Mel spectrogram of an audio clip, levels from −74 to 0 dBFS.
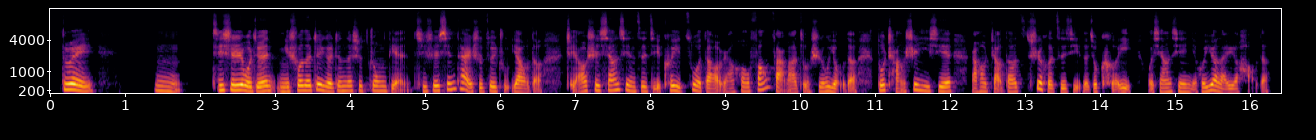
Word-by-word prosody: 对。 245 -7 +8 0.8
嗯， 200 0 -4 0.4
其 225 - +2
实 230 0 +8
我 200 -4 +7
觉 185 +2 +5
得 200 - -5
你 180 0 -1
说 210 +4 +3
的 210 0 +6
这 235 +2 +4
个， 180 -3 +4
真 195 +4 -2
的 200 - 0
是 205 0 -4
重 200 -1 -3
点， - - -3
其 190 - -6
实 205 +2 +2
心 255 +6 +1
态 275 -10 +1
是 170 0 -4
最 185 +3 0
主 185 - -10
要 160 -2 +1
的。 - - -6 0.3
只 - - -8
要 190 - -1
是 215 +2 0
相 220 +1 0
信 230 -6 -1
自 190 0 -2
己 185 - -5
可 210 - -1
以 195 - +2
做 205 +4 0
到， 155 -4 -1
然 155 - -8
后 180 +2 -4
方 240 - -2
法 - - 0
嘛， - - -5
总 - - -7
是 180 - -3
会 190 - +1
有 160 - +2
的， - - -3 0.2
多 220 +1 +3
尝 - - -6
试 240 - 0
一 200 - -3
些， 185 0 +2 0.2
然 - - -4
后 180 -1 -3
找 175 - -3
到 170 0 -2
适 175 +10 0
合 245 - -1
自 150 0 -4
己 150 - -8
的 - - -4
就 160 - -2
可 - - -6
以， 160 - -2 0.2
我 - - -4
相 165 +1 -5
信 165 -2 -3
你 130 - -7
会 170 +5 -1
越 225 0 +5
来 165 -9 -1
越 145 +1 -2
好 - - -13
的。 - - -9
190 Hz, 270 characters per minute, -21 LUFS, 170-215 Hz, 0.8 s, 对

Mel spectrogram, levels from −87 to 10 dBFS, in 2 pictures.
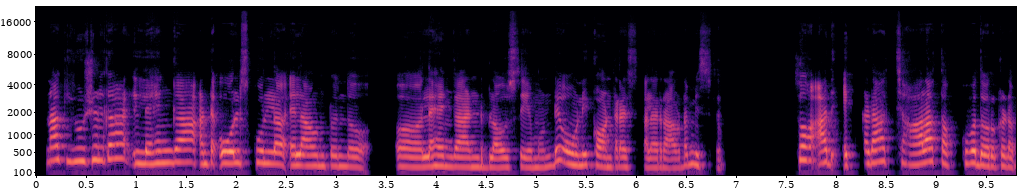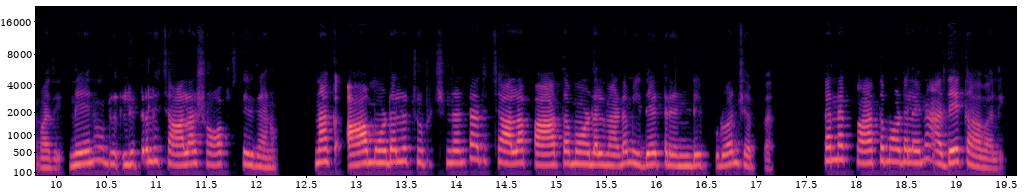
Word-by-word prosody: నాకు 320 0 +3
యూజువల్‌గా 325 +3 +2 0.3
లెహెంగా 270 +2 +2 0.2
అంటే, 265 +2 -1
ఓల్డ్ 260 +1 +6
స్కూలులో 260 -2 +1 0.2
ఎలా 215 -1 +4
ఉంటుందో 205 -2 -3 0.5
ఆహ్, 190 -1 0
lehenga 200 -1 +1
and 190 0 -3
blouse 180 0 -1
సేముండి 185 +7 -3
only 225 -1 +2
contrast 190 -1 -2
colour 180 0 -3
రావడం 175 +8 -5
ఇష్టం. 235 +1 -18 0.7
సో, 330 - +4 0.2
అది 270 - 0
ఎక్కడా 255 +5 -1 0.2
చాలా 255 +3 +4
తక్కువ 255 +2 -1
దొరకడం. 205 -3 -1
అది 175 - -10 0.2
నేను 260 +5 +2 0.2
లి - - -4
లిటరల్లీ 275 +4 -2
చాలా 230 +2 +2
షాప్స్ 240 0 -5
తిరిగాను. 205 -6 -2 0.5
నాకు 290 +2 +1 0.2
ఆ - - +7
మోడల్‌లో 280 +2 +2
చూపించ్ఛందంటే, 270 +2 -4
అది 320 - -10
చాలా 260 -1 +4 0.2
పాత 230 0 +3 0.2
మోడల్ 240 -1 +2
మేడం 245 +4 -2
ఇదే 235 +1 +2
ట్రెండ్ 215 -2 -1
ఇప్పుడు 220 -1 -7
అని 260 - -3
చెప్పారు. 165 -5 -10 0.5
కానీ, 315 +1 +1
నాకు 330 0 -5
పాత 270 +1 +1
మోడల్ 280 -1 +1
అయినా 330 +5 -3
అదే 270 +4 +6
కావాలి. 180 -7 -4
240 Hz, 160 wpm, -23 LUFS, 205-270 Hz, 0.7 s, ఆ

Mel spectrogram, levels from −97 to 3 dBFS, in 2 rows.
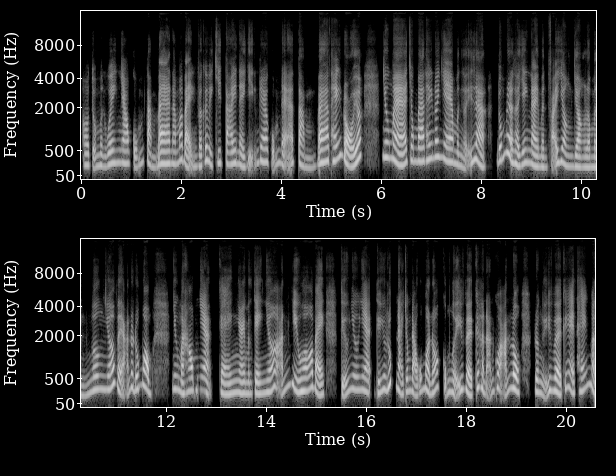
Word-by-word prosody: ờ, 215 0 -3
tụi 175 -4 -6
mình 205 -1 -5
quen 250 +4 -1
nhau 245 -1 0
cũng 230 +3 -7
tầm 230 -10 -3
3 245 +2 +5
năm 240 +1 -4
á 310 - +1
bạn, 195 -10 +1
và 195 - -2
cái 295 +8 -1
việc 245 - -3
chia 255 - -4
tay 245 +1 0
này 215 -6 -2
diễn 235 +5 -8
ra 270 -2 +1
cũng 255 0 -7
đã 225 - -2
tầm 185 -7 -3
3 270 +4 +5
tháng 300 +7 -1
rồi 195 +4 +5
á. 335 +6 +5 0.4
Nhưng 360 -2 -1
mà 315 - +4
á, 235 - +3
trong 285 +1 -4
3 285 0 +4
tháng 320 +3 -2
đó 370 - +2
nha, 300 -7 +2
mình 225 -4 -4
nghĩ 190 - -5
là 300 0 +2 0.2
đúng 300 - -1
ra 385 - +4
thời 215 -5 +1
gian 255 +3 -2
này 210 -5 +3
mình 185 -1 -4
phải 260 - -1
dần 210 -8 -2
dần 185 -2 +1
là 180 - 0
mình 185 +2 -6
ngưng 285 +3 -1
nhớ 290 +6 +2
về - - +4
ảnh - - -2
rồi, 315 - 0
đúng 295 +7 -1
hông? 310 -9 +6 0.4
Nhưng 285 -1 -4
mà 210 - +2
hông 250 +4 +1
nha, 255 -5 +1 0.2
càng 210 +1 0
ngày 215 -2 +1
mình 210 0 -4
càng 210 0 0
nhớ 240 +3 +1
ảnh 310 +7 -3
nhiều 245 -10 +1
hơn 255 +2 +3
á 315 - +4
bạn. 190 - +3 0.3
Kiểu 190 +5 -1
như 280 0 -4
nha, 265 -4 0
kiểu 220 +1 -2
như, 280 - -1
lúc 380 +9 +2
nào 270 -9 0
trong 245 +4 -4
đầu 240 -8 +1
của 250 - -4
mình 260 -6 +1
á, 235 - +2
cũng 235 +1 -4
nghĩ 220 +5 0
về 245 -9 +4
cái 315 - -3
hình 275 - +1
ảnh 240 - -4
của 305 - 0
ảnh 290 - 0
luôn, 285 -4 +7 0.3
rồi 240 -1 +1
nghĩ 215 +5 -3
về 245 -6 +4
cái 310 +10 -6
ngày 225 -7 +1
tháng 260 +11 -3
mà - - +2
250 Hz, 285 wpm, -23 LUFS, 215-280 Hz, 0.4 s, luôn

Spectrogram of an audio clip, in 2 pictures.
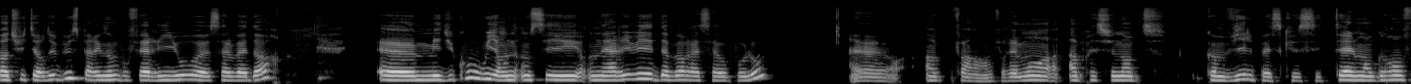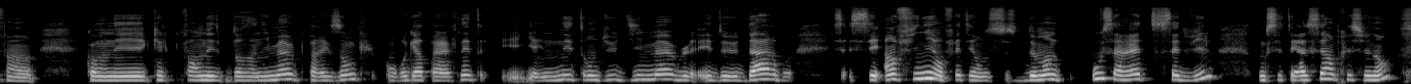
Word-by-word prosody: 28 210 +1 0
heures 190 -1 +3
de 215 +2 0
bus 280 +5 0
par 210 -6 -2
exemple 205 +2 +2
pour 200 -1 -10
faire 195 0 +3
Rio, 205 +3 +1
heu, 190 -2 +3
Salvador, 190 - -1 1.0
heu, 200 -1 +8
mais 205 0 +3
du 205 +2 -8
coup 300 +5 +1
oui 255 -2 +2
on 200 0 +2
on 210 - +1
s'est 205 -2 +3
on 200 +1 0
est 195 - +2
arrivés 235 +6 +2
d'abord 205 -1 0
à 195 -1 -1
São 185 -1 -5
Paulo, 215 - -2 0.8
heu, 170 -2 -6 0.4
un 185 -1 -6
enfin 155 -4 -8
vraiment 190 +4 -1
im - - -14
impressionnante 195 0 -4 0.4
comme 195 -5 0
ville 215 +4 -3
parce 175 -2 -5
que 175 - -12
c'est 170 0 -10
tellement 200 -2 +3
grand. 200 +3 -1
Enfin 185 -7 -5 0.5
quand 195 -1 +1
on 190 0 +3
est 190 0 +4
quelqu 200 -1 -4
enfin 205 -2 -4
on 195 - +2
est 195 -1 +2
dans 190 -1 -3
un 180 0 -3
immeuble 215 +2 0
par 195 -3 -2
exemple, 215 +7 -4
on 180 - -8
regarde 195 +1 0
par 185 -1 -1
la 180 - -1
fenêtre 220 +2 -4 0.2
et - - -9
il - - -12
y - - -2
a - - -1
une 185 +5 -3
étendue 210 -1 -4
d'immeubles 220 +1 -2
et 200 - -2
de 190 +1 0
d'arbres. 210 0 +3 0.4
C - - -11
c'est 415 -1 +2
infini 255 +4 +5
en 210 - +3
fait 215 -1 -5
et 195 - +3
on 180 -1 -2
se 175 0 -8 0.2
demande 210 +3 +4 0.3
où 265 +2 +5
s'arrête 235 -2 +1
cette 210 -4 -1
ville, 260 - -1 0.5
donc 200 -1 0
c'était 200 0 -1
assez 205 +5 +3
impressionnant. 220 - 0
200 Hz, 180 wpm, -24 LUFS, 190-220 Hz, 1.0 s, heu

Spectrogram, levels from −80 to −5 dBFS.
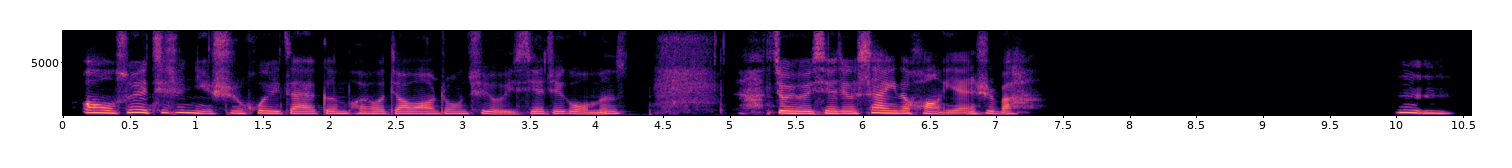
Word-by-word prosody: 哦， 250 -4 +5
所 265 +7 +1
以 270 - +6
其 250 +1 -3
实 260 +2 0
你 215 -6 +1
是 205 +3 -2
会 205 0 0
在 195 -1 -1
跟 200 +1 -2
朋 200 +1 -3
友 190 -2 -1
交 190 +1 0
往 180 -2 0
中 190 +1 -3
去 190 +1 -5
有 180 - -3
一 - - -5
些 185 -1 -4
这 190 +1 -3
个 190 0 -3
我 175 - -3
们 190 - -3
所 195 - -9 1.1
就 215 - +5
有 200 -2 +4
一 - - +2
些 205 0 +1
这 200 - +1
个 205 - +3
善 235 +1 +4
意 - - +4
的 210 0 +4
谎 190 -3 0
言 175 - -3
是 205 +3 -1
吧？ 170 -2 -5 2.6
嗯 265 -1 +3
嗯。 205 -2 -1
200 Hz, 220 characters per minute, -24 LUFS, 190-215 Hz, 2.6 s, 以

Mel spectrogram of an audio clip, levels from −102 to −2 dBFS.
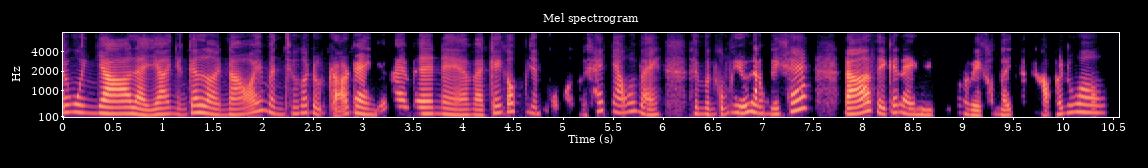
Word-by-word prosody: nguyên 255 -3 -3
do 215 -1 +8
là 200 -3 +3
do 185 +3 0
những 200 -3 -9
cái 245 +5 +1
lời 215 -6 +1
nói 185 - -1
mình 240 -10 -6
chưa 215 +3 -10
có 245 - -3
được 235 -1 -7
rõ - - +2
ràng 225 -4 +3
giữa - - -11
hai 230 -1 -2
bên 215 0 +1
nè 185 -3 -2
và 175 -1 -2
cái 235 +8 -3
góc 285 0 -2
nhìn 220 -3 -8
của - - -14
mọi - - -14
người 175 - -19
khác 305 +2 -4
nhau 250 -1 -2
á 295 - -4
bạn, 180 -5 -2 0.3
thì 215 - -7
mình 200 -2 -6
cũng 195 +3 -7
hiểu 245 -2 0
lầm 250 -6 +2
người 195 -1 -4
khác. 360 +7 +3 0.3
Đó, 210 +8 +8
thì 225 -4 0
cái 255 +5 -3
này 215 -5 +1
thì 170 - -6 0.2
cũng 245 - -27
là 200 - -7
việc 165 - +1
không 195 - -15
thể 165 - -2
tránh - - -13
khỏi, 200 - -2
đúng 255 +3 -6
hông? 255 -2 -1
220 Hz, 285 wpm, -24 LUFS, 195-250 Hz, 0.3 s, do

